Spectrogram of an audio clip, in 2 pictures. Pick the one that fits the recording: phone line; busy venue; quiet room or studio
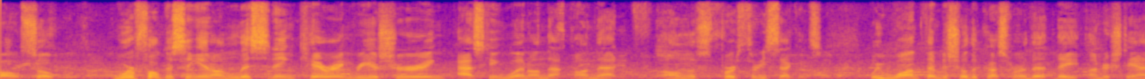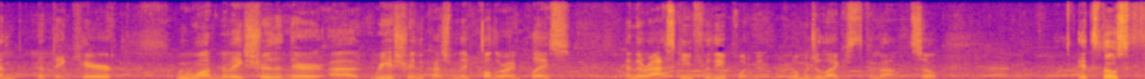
busy venue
